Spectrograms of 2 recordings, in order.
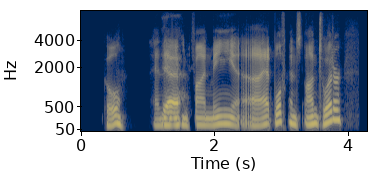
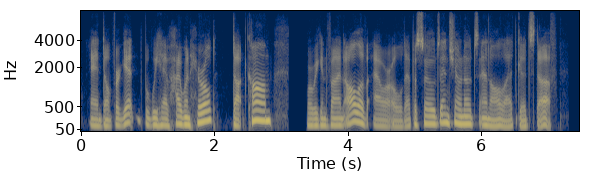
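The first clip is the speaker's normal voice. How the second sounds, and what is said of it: Flight attendant announcement voice. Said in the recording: “You sound like a plane attendant right now.”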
